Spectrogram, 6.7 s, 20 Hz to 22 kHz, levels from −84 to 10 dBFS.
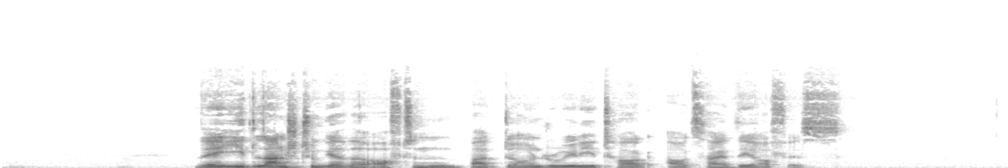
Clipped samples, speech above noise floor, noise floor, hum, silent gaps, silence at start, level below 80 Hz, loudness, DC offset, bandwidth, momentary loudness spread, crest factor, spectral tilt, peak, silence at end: under 0.1%; 39 dB; -72 dBFS; none; none; 1.3 s; -66 dBFS; -33 LUFS; under 0.1%; 13.5 kHz; 11 LU; 22 dB; -4 dB/octave; -12 dBFS; 1.1 s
